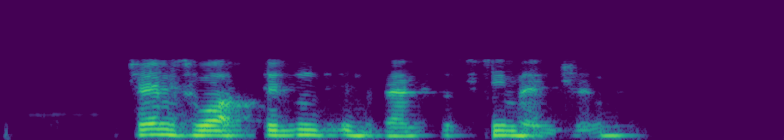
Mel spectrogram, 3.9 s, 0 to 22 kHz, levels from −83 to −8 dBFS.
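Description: The whole clip runs through the iLBC codec, and you can plainly hear it: the speech is band-limited to 4 kHz, so it's dull up top, with a slightly rough, synthetic edge from coding each frame's excitation on its own. The texture fits the 30 ms frame mode at around 13 kbps. Then at about 2.42 to 2.47 s there's a lost iLBC frame, most likely a single 30 ms packet. The decoder fills the gap by repeating the last pitch cycle mixed with noise, so you get a brief held, faintly buzzy vowel. Because the frames are independent, the speech snaps back right away.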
